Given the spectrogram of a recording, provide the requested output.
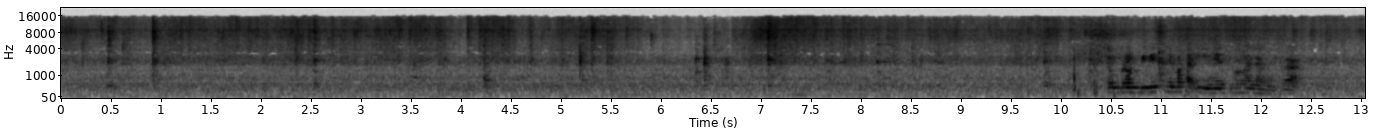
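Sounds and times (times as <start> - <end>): onion sizzling in a frying pan: 0.0 - 13.0
spatula scraping and tapping pan: 0.4 - 1.3, 2.0 - 5.6, 6.3 - 11.4.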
